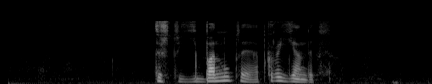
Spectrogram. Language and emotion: Russian, angry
